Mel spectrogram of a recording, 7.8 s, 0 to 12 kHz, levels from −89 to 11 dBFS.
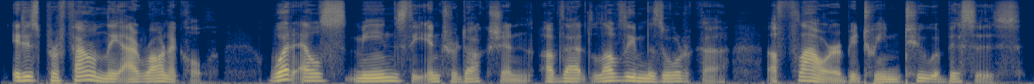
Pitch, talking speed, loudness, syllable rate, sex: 110 Hz, 130 wpm, -21 LUFS, 5.2 syllables/s, male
